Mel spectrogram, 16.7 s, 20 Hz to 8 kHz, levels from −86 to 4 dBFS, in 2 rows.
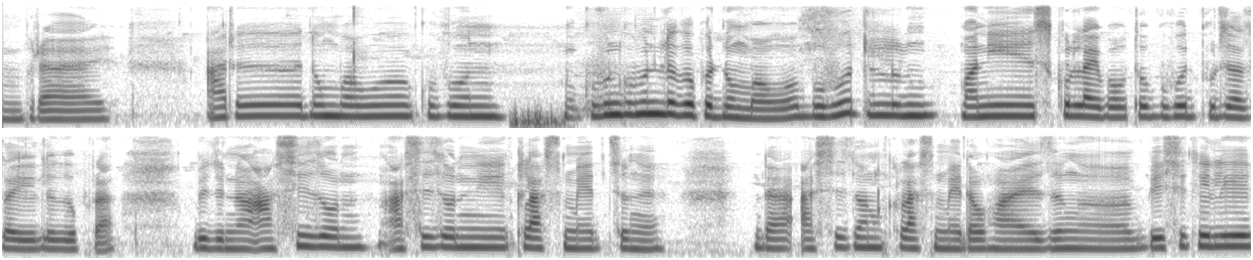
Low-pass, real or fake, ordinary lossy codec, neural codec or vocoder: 7.2 kHz; real; none; none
